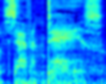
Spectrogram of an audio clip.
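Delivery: soft, breathy whisper. Real, not acted. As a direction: whisper it under your breath. Whispered aside during the show.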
